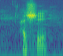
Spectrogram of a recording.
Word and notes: aixi: Catalan

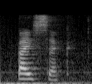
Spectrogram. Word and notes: basic: English

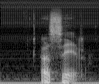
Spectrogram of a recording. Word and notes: acer: Catalan

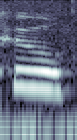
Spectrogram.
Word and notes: cool: English

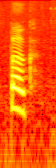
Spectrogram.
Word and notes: bug: English

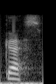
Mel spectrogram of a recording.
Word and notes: guess: English

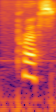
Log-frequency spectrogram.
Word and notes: press: English

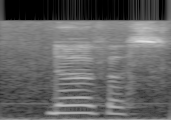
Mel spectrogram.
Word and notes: nervous: English

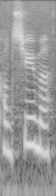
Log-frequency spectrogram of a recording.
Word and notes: consumer: English

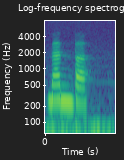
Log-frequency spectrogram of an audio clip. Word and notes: member: English

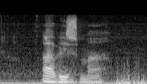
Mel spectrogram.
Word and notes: abisme: Catalan

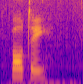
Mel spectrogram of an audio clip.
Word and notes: body: English

